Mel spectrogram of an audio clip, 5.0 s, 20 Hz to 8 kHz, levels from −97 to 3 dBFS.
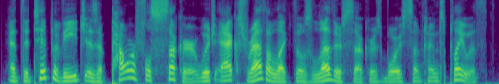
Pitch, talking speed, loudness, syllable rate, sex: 150 Hz, 240 wpm, -20 LUFS, 6.3 syllables/s, male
